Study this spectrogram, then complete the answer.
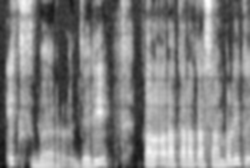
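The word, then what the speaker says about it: x̄: Ya, selanjutnya rata-rata sampel itu ini kita bacanya X bar.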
